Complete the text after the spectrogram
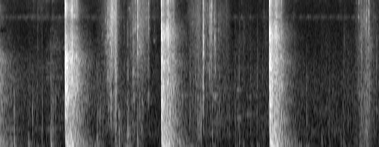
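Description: A rifle fires several loud single shots that echo away.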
